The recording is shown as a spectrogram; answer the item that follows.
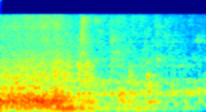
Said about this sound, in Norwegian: Jeg får kanskje avslutte dusjen mens leken ennå er god.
